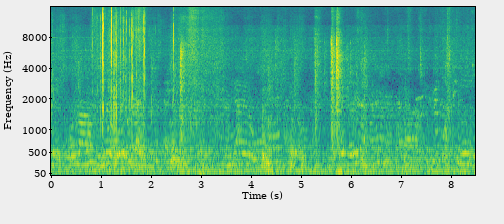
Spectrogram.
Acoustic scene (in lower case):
crowded indoor space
